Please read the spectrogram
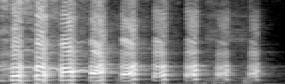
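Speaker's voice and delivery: high, loud burst of laughter; real high cackling laugh. Real, not acted. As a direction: crack up after the silly voice. Breaks up after the high voice.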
